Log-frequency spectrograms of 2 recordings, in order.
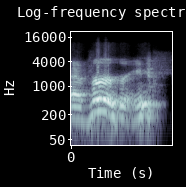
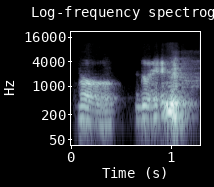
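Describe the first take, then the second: First: The stress is on a later syllable. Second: The stress is on the first syllable. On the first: "as opposed to" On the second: "the first syllable is stressed"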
